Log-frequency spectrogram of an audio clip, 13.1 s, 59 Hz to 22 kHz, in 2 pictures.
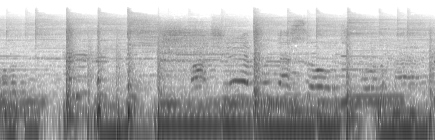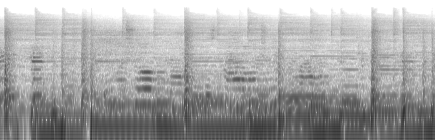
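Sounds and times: live band playing: 0.0s - 13.0s.

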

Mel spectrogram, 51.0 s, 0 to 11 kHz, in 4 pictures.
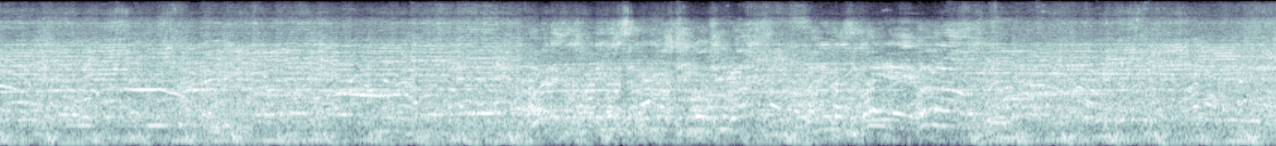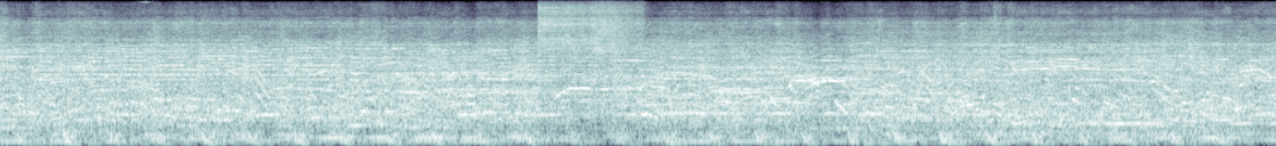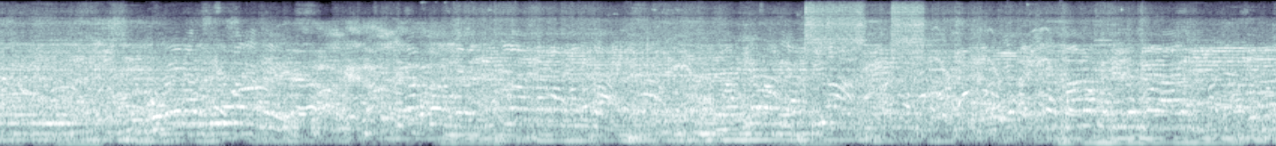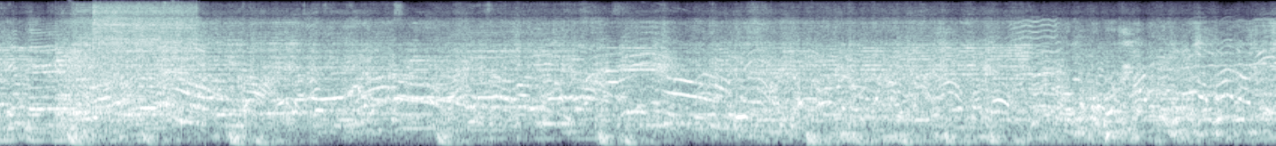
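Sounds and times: loud fair music with beat: 0.0s - 51.0s
riders screaming and shouting: 0.1s - 5.2s, 9.7s - 26.8s, 38.7s - 45.6s
burst of hiss: 18.2s - 19.2s, 33.6s - 34.8s, 38.9s - 40.4s.

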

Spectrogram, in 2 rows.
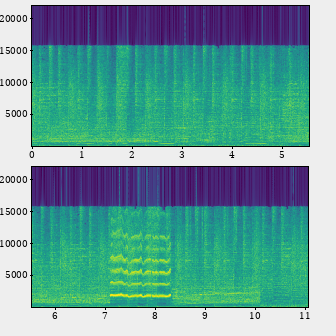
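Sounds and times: background music with steady beat: 0.0s - 11.0s
shrill whistle blast: 7.0s - 8.4s.

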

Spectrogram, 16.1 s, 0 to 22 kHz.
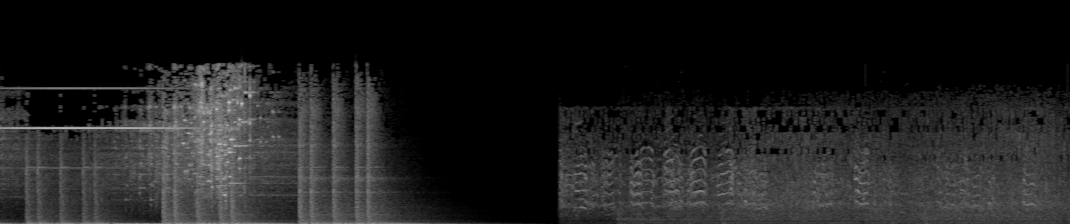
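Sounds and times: sustained low drone: 0.0s - 2.8s
bird calls: 8.4s - 16.0s
surf washing: 8.4s - 16.0s.

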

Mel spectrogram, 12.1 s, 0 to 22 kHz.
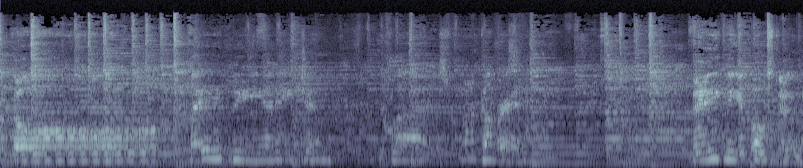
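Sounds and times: man singing: 0.0s - 8.5s, 10.2s - 12.0s
acoustic guitar strumming: 0.0s - 12.0s.

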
